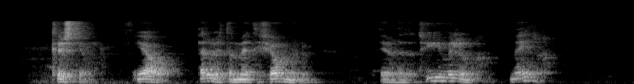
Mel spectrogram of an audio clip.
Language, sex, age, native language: Icelandic, male, 30-39, Icelandic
